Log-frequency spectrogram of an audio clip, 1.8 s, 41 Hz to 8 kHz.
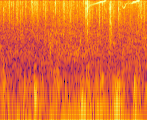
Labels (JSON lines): {"label": "biophony, dolphin", "recorder": "SoundTrap 500"}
